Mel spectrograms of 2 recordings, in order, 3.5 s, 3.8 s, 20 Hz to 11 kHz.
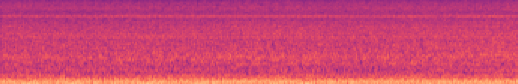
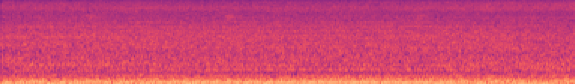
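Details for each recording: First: Rebuilt 1955 Chevy V8 at raised idle for cam break-in, about 7 minutes after start: a deep, steady rumble with a faint occasional stumble. The owner suspects the vacuum advance plugged into full vacuum causes a slight plug miss; a slight rear exhaust leak is also heard, likely from reused collector gaskets. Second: 1955 Chevy small block V8 just rebuilt with stock parts, during cam break-in, with a 180 thermostat, fuel pressure at 6 psi and slight black smoke (running rich). A deep, steady idle burble with no knock.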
